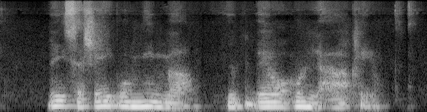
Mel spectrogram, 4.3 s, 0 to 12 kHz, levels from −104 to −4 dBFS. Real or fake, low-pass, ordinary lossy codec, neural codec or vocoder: fake; 10.8 kHz; Opus, 16 kbps; codec, 44.1 kHz, 2.6 kbps, DAC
